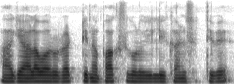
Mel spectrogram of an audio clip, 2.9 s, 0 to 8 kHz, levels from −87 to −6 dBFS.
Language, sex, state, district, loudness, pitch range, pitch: Kannada, male, Karnataka, Koppal, -19 LUFS, 110-115 Hz, 110 Hz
